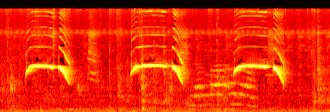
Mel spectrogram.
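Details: Common iora song, used to raise breeding urge: long drawn-out level whistles, each ending in a sharp downward slur, repeated about every two seconds, with softer lower notes between.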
